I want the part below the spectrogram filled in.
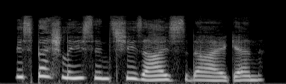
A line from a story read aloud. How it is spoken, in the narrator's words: She sighed, which became a yawn, muffling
